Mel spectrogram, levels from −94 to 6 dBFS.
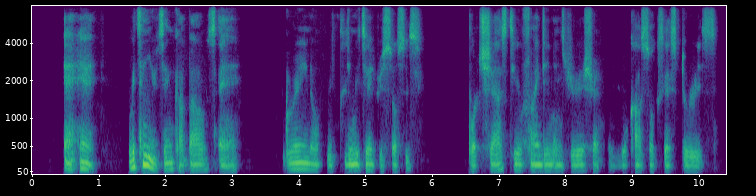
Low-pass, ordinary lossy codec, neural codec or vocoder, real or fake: none; none; codec, 16 kHz, 2 kbps, FunCodec, trained on Chinese and English, 25 frames a second; fake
